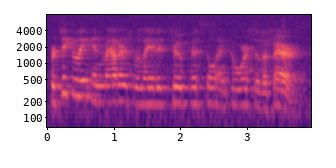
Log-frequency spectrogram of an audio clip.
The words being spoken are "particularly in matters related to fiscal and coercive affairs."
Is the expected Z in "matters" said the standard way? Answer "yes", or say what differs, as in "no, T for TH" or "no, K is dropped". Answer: yes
